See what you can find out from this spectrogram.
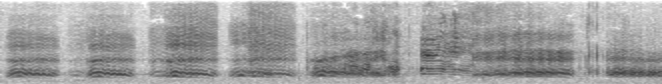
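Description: Several crows caw loudly in a rapid series of harsh calls, overlapping near the end into a raucous chorus, with no talking.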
